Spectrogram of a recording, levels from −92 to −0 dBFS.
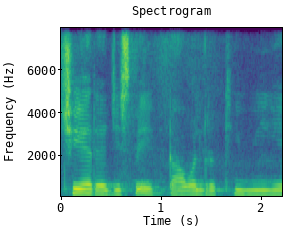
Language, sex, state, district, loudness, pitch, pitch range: Hindi, female, Uttar Pradesh, Shamli, -17 LUFS, 195 Hz, 195-200 Hz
